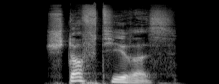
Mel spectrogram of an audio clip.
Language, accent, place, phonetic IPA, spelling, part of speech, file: German, Germany, Berlin, [ˈʃtɔfˌtiːʁəs], Stofftieres, noun, De-Stofftieres.ogg
- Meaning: genitive singular of Stofftier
